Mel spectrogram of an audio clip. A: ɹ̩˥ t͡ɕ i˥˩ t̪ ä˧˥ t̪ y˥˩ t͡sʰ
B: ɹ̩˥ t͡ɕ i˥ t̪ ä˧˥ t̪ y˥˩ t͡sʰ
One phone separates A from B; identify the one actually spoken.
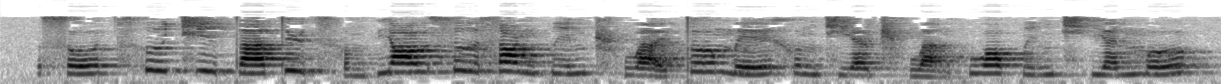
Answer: A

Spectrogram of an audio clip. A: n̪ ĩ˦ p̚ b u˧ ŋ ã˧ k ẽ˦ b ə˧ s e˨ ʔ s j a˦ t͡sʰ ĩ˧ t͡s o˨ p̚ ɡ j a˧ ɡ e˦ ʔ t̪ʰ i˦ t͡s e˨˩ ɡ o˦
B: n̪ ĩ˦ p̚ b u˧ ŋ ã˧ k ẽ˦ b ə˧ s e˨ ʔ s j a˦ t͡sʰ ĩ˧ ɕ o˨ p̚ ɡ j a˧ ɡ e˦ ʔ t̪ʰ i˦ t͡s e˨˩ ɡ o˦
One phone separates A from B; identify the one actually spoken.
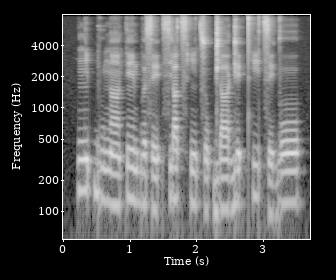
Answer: A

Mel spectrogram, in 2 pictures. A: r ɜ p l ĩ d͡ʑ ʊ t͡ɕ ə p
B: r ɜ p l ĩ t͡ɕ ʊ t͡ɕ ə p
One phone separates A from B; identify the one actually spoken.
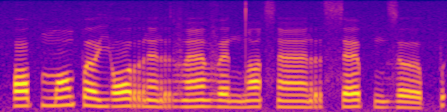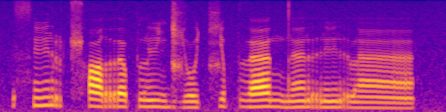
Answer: A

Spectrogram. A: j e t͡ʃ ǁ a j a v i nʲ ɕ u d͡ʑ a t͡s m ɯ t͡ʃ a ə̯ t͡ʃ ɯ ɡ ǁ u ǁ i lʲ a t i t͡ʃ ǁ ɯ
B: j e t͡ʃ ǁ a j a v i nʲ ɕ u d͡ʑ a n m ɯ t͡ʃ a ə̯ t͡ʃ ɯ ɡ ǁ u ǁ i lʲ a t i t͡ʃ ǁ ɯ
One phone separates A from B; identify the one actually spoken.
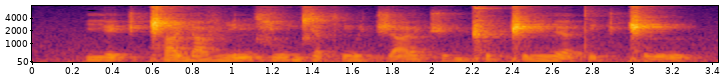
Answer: A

